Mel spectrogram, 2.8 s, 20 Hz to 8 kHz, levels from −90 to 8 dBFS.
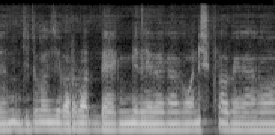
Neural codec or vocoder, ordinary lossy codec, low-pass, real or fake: codec, 44.1 kHz, 2.6 kbps, SNAC; none; 7.2 kHz; fake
